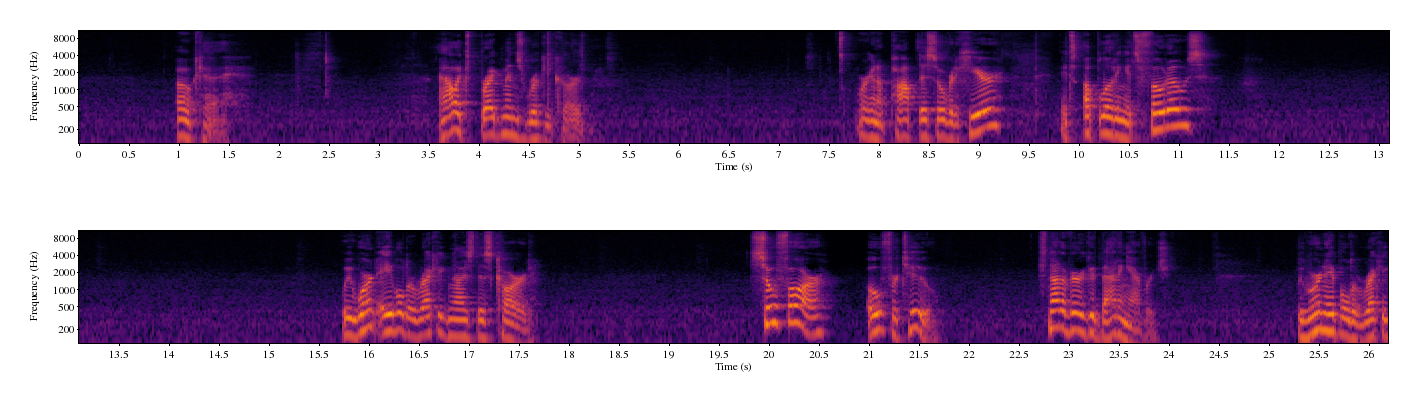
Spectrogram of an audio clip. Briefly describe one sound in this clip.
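A middle-aged man talks calmly close by, with pauses.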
